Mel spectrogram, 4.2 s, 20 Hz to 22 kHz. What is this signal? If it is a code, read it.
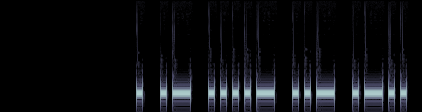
Morse code, heard as a keyed tone, about 20 wpm, 700 Hz. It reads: EA4UL
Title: DXCC-100 Call Signs - 5 Characters - 20wpm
